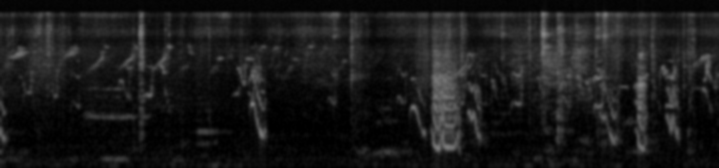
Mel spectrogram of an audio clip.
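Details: Grey francolin hen feeding her chicks, breeding season: irregular sharp descending chirps in brief clusters, some double-noted, over a low background murmur and faint high tones.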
